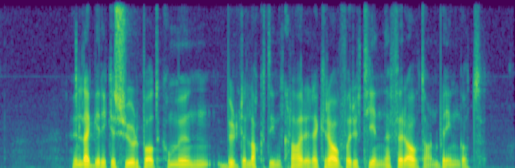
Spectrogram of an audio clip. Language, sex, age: Norwegian, male, 18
